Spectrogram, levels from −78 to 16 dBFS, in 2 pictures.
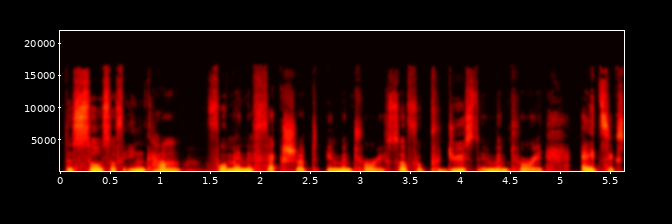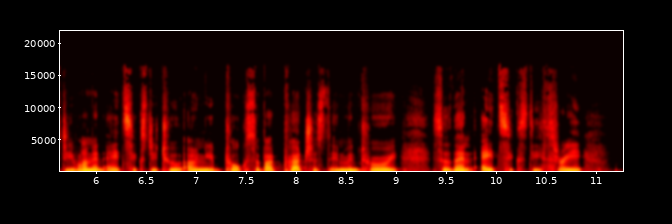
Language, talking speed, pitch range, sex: English, 115 wpm, 165-210 Hz, female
